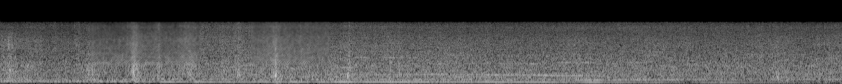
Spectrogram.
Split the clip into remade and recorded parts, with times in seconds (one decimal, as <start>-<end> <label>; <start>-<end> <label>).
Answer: 0.0-0.9 recorded; 0.9-2.0 remade; 2.0-2.5 recorded; 2.5-3.3 remade; 3.3-8.4 recorded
